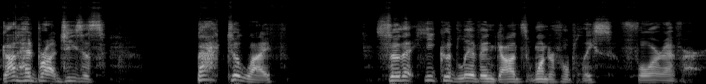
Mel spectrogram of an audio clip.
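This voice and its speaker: A man reading a children's story aloud in a dramatic, deliberate manner with emphatic pauses. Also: mid-range voice, lively intonation, pushed and bright, dry recording.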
